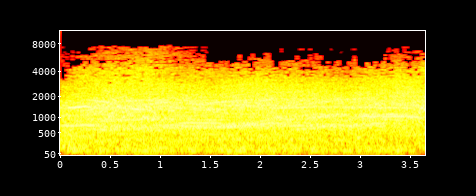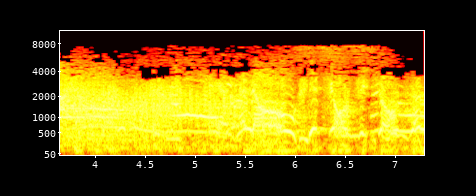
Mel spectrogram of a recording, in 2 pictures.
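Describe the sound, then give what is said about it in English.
A dense crowd screams in horror, a loud sustained wall of shrieks and wails, growing more frantic near the end with sharp rising and falling cries. “Those are screams of horror.”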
